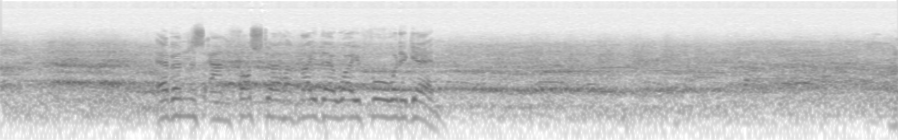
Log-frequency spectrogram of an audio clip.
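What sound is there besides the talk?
football match crowd at Aston Villa stadium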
